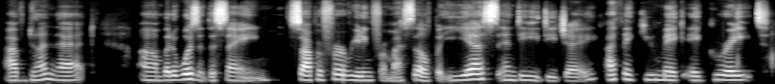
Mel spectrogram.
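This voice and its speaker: A woman with a soft-spoken, soothing voice who talks in a calm, unhurried way, hosting a casual live chat with her viewers. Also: mid-range voice, vocal fry, no room sound, clean studio sound. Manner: calm and unhurried, with fillers and restarts. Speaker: live-stream host reading viewer comments.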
